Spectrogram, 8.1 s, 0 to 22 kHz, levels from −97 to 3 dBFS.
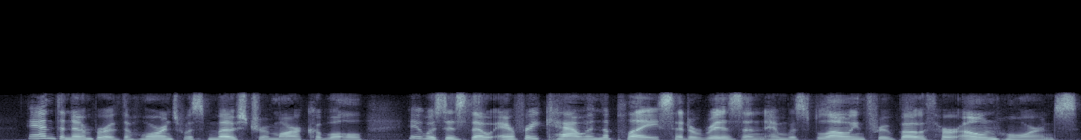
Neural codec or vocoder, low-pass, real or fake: codec, 16 kHz, 0.8 kbps, ZipCodec; 7.2 kHz; fake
